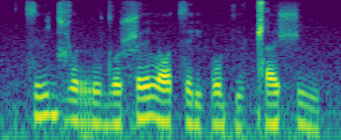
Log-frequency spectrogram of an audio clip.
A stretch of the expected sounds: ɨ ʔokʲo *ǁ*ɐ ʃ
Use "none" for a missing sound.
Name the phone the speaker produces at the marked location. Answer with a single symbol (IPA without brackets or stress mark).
ǁ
